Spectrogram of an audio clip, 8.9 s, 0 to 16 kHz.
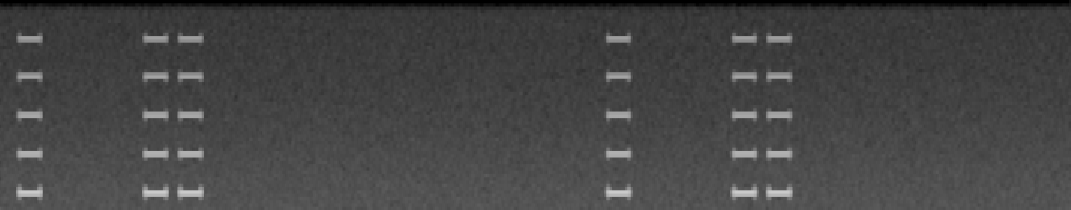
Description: Beep code, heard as beeps from a small speaker, played twice, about 1440 Hz. 1-2.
